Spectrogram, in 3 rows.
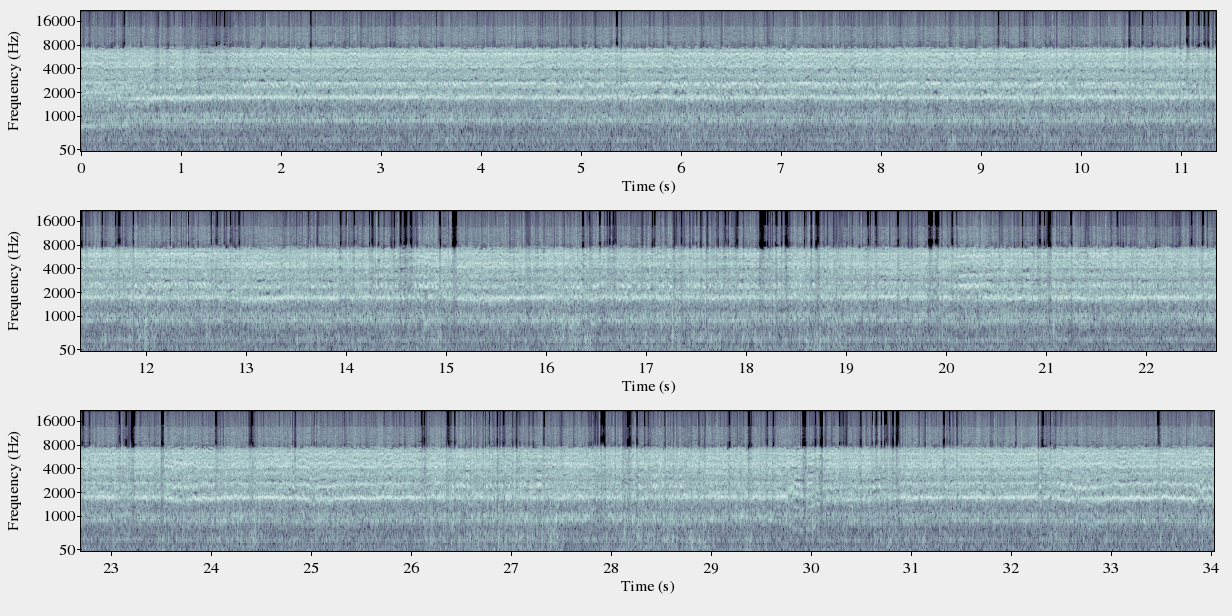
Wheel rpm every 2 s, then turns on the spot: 180, 230, 230, 230, 230, 230, 230, 230, 230, 240, 230, 230, 220, 230, 230, 220, 230.
none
